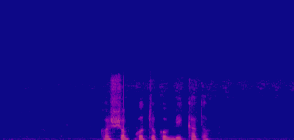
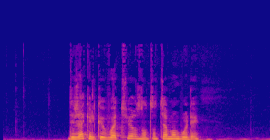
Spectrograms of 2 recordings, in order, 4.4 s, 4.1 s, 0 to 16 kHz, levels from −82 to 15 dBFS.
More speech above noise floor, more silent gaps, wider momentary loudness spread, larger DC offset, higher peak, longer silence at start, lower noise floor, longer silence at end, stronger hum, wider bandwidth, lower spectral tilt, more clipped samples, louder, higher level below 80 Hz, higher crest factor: about the same, 34 dB vs 34 dB; neither; first, 11 LU vs 7 LU; neither; second, -24 dBFS vs -2 dBFS; first, 1.5 s vs 1 s; first, -76 dBFS vs -49 dBFS; first, 1.3 s vs 0.35 s; neither; second, 8 kHz vs 11.5 kHz; second, -5 dB/octave vs -7 dB/octave; neither; second, -42 LUFS vs -17 LUFS; second, -72 dBFS vs -46 dBFS; about the same, 22 dB vs 18 dB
